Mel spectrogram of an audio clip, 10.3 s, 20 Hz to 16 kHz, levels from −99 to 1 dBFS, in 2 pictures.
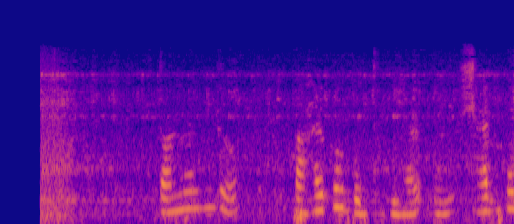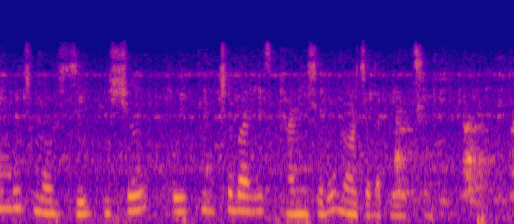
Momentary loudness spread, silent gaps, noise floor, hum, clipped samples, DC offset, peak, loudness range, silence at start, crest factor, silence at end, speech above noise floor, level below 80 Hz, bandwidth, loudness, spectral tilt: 12 LU; none; -57 dBFS; none; under 0.1%; under 0.1%; -16 dBFS; 4 LU; 0.4 s; 18 dB; 0 s; 23 dB; -56 dBFS; 7.8 kHz; -35 LUFS; -6.5 dB/octave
